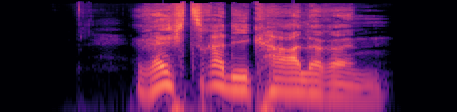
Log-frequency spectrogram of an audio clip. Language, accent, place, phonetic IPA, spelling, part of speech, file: German, Germany, Berlin, [ˈʁɛçt͡sʁadiˌkaːləʁən], rechtsradikaleren, adjective, De-rechtsradikaleren.ogg
- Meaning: inflection of rechtsradikal: 1. strong genitive masculine/neuter singular comparative degree 2. weak/mixed genitive/dative all-gender singular comparative degree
